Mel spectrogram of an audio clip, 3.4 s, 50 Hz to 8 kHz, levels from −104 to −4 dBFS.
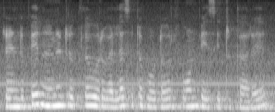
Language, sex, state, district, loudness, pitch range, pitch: Tamil, female, Tamil Nadu, Chennai, -14 LUFS, 205-235 Hz, 215 Hz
